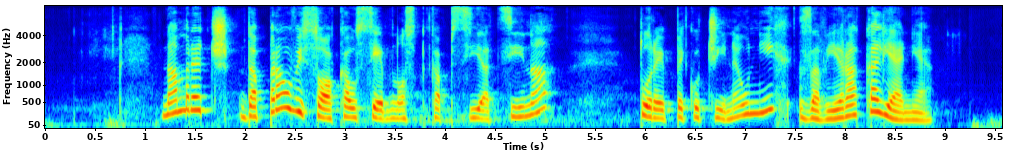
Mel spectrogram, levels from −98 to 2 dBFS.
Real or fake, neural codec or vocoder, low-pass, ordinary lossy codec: fake; codec, 16 kHz, 4 kbps, X-Codec, WavLM features, trained on Multilingual LibriSpeech; none; none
